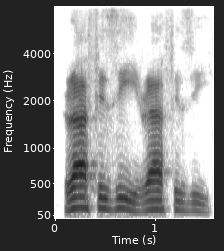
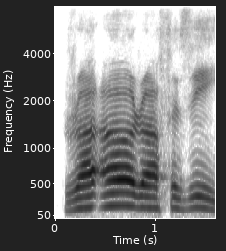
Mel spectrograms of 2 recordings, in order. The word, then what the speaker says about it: Rafizi: Rafizi. That's how you say it. Rafizi.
